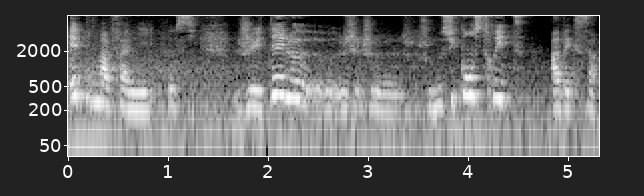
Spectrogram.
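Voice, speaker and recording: A woman with a high voice swings very widely in pitch over noticeable background noise. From southern France (Arles, Camargue). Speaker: novelist. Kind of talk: casual Q&A vlog. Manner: hesitant, many fillers.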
